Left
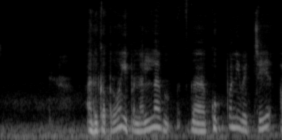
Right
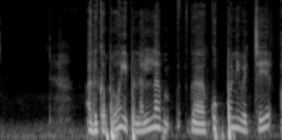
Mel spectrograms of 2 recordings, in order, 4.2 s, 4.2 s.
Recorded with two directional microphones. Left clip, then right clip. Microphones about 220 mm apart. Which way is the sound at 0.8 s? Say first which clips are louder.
Right 13 dB; 50° right (ahead or behind).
